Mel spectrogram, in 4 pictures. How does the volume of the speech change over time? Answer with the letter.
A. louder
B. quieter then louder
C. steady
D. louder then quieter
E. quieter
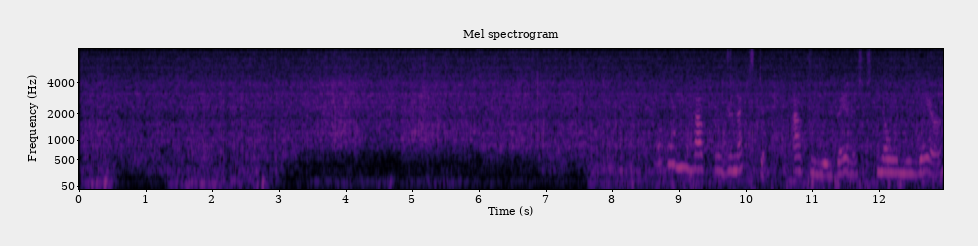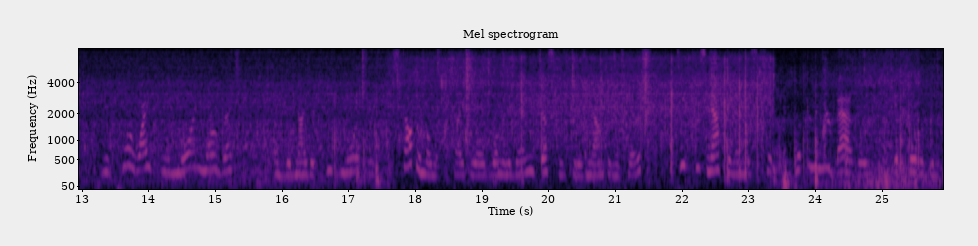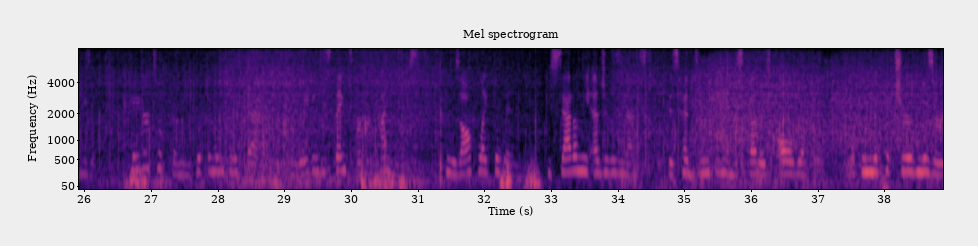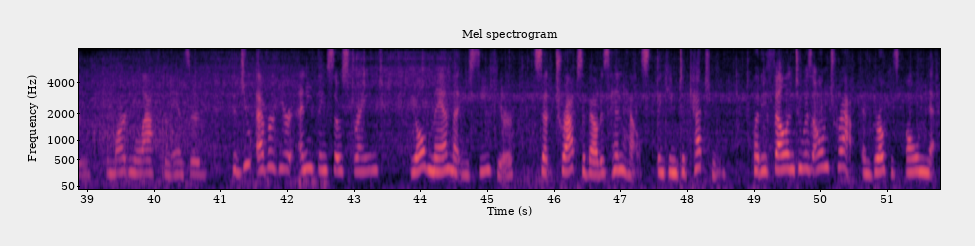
A.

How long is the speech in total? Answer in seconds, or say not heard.
43 s.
